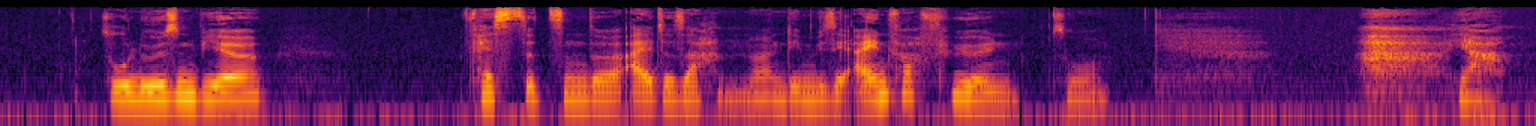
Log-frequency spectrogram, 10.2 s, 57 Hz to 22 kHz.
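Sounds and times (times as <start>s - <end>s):
speech: 0.7s - 1.8s, 3.2s - 7.9s, 9.7s - 10.1s
deep breath with inhale and rushing exhale: 1.8s - 2.4s, 7.7s - 9.7s.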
